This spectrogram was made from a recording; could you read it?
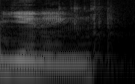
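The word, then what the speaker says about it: Ginning: So we picked Adam Yining, soft J, or soft G, I'm sorry. You don't often see a soft G.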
